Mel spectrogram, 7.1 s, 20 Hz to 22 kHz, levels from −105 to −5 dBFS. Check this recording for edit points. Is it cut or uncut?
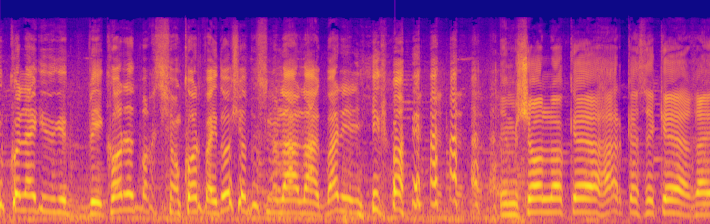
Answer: cut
